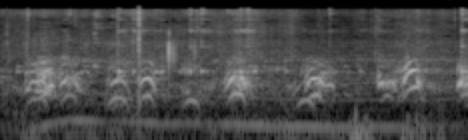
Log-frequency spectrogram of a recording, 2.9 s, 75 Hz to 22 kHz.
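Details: Segugio Maremmano hounds hunting wild boar near Poggio San Lorenzo, Rieti, Italy, November 2017, giving a chorus of quick arched yelps and bays in overlapping bursts, with a faint low drone underneath.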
